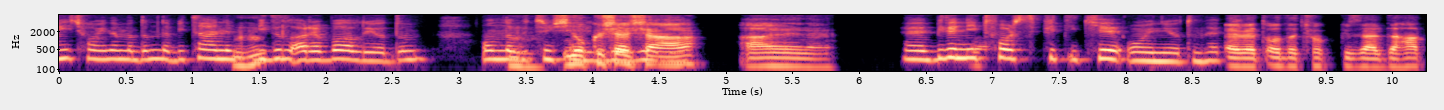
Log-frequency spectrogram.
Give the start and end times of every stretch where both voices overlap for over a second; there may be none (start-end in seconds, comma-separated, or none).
3.4-4.8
